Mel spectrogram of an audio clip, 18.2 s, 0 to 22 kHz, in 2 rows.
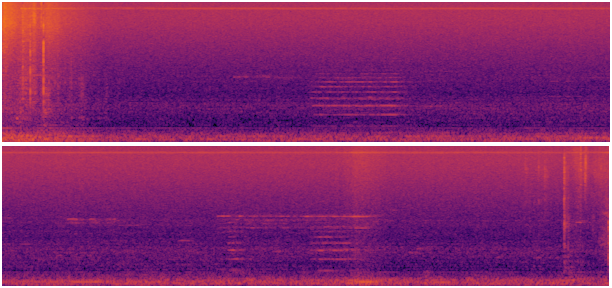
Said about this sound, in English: I don't know if that came out, but we'll see. If not, it's a lot of fucking honking. Take my word for it. And it's like that nonstop, 24/7.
